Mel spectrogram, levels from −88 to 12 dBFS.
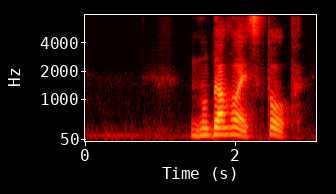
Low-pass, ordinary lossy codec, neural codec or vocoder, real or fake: none; none; codec, 16 kHz, 1 kbps, FunCodec, trained on LibriTTS, 50 frames a second; fake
